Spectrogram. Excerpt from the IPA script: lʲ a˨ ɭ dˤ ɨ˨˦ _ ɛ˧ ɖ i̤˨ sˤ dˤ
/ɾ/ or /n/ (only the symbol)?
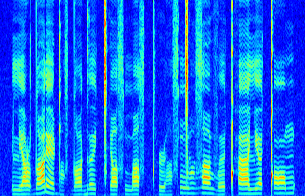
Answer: ɾ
